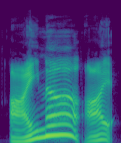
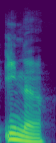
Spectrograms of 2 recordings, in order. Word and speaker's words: IINA: Is it IINA? It's IINA. IINA? IINA? I would say IINA. IINA. Okay, we'll go with IINA then.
